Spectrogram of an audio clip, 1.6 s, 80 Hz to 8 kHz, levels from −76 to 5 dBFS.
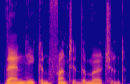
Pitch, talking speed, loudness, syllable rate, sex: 110 Hz, 185 wpm, -20 LUFS, 5.6 syllables/s, male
